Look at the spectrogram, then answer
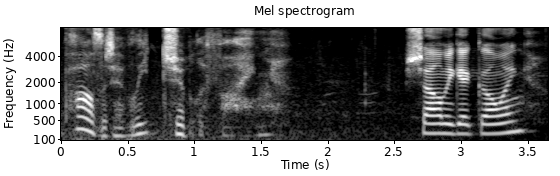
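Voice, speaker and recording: A woman voicing a brisk, formal, scheming female staff aide, articulate and dryly businesslike, in a dramatic fandub. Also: mid-range voice, natural voice. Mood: polite, businesslike.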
